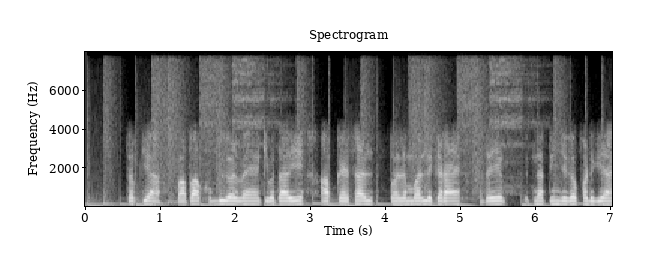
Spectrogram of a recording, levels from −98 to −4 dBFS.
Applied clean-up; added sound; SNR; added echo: none; Drum kit; 17 dB; none.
